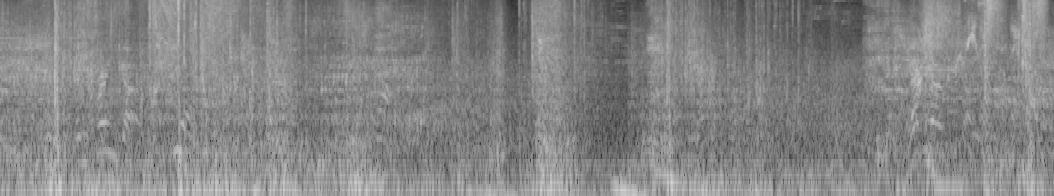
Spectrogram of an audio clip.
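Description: Confringo fire spell blasts in Hogwarts Legacy, heard as repeated heavy booms and roaring bursts amid dense layered combat noise, mixed with shouted voices.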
